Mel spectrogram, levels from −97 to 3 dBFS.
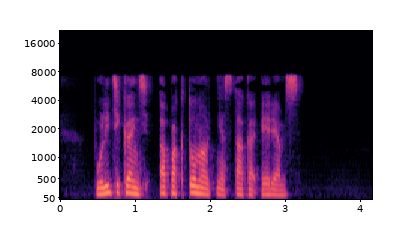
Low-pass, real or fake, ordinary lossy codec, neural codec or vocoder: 7.2 kHz; fake; MP3, 48 kbps; codec, 16 kHz, 1 kbps, X-Codec, WavLM features, trained on Multilingual LibriSpeech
